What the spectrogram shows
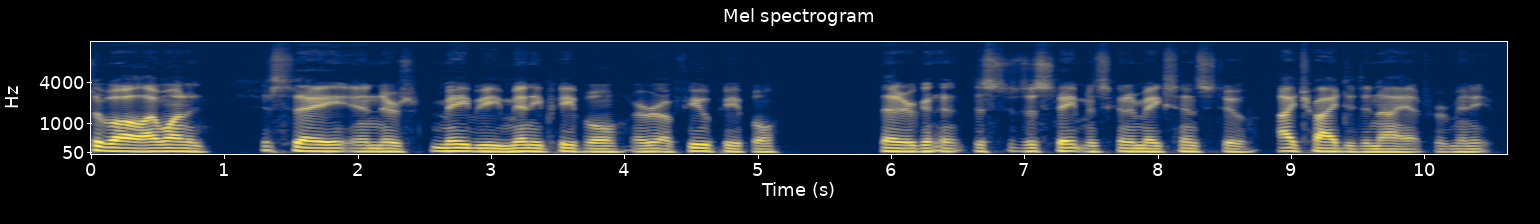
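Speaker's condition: Parkinson's disease; speech tough, learned voice correction in Big and Loud therapy

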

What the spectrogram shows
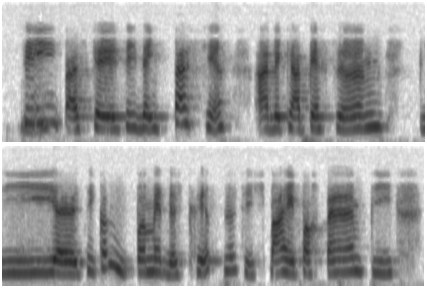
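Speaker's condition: Hearing loss, cochlear implant; cochlear implant surgery at age four

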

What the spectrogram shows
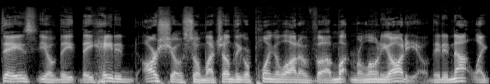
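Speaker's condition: No condition

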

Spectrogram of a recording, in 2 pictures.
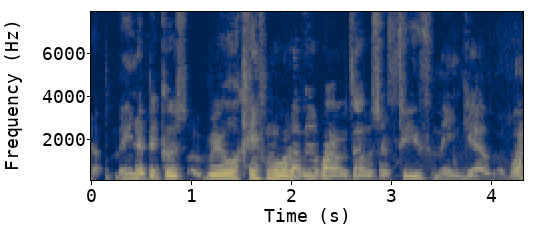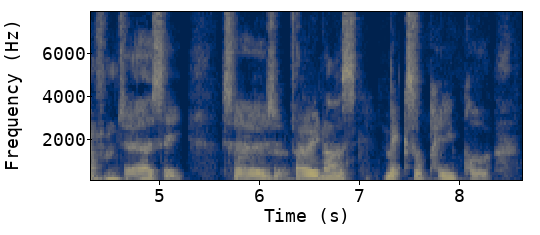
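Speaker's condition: Cerebral palsy, profound hearing loss; speaks clearly despite deafness

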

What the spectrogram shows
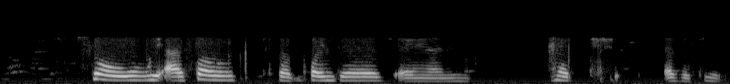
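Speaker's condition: Cerebral palsy; previously unable to swim

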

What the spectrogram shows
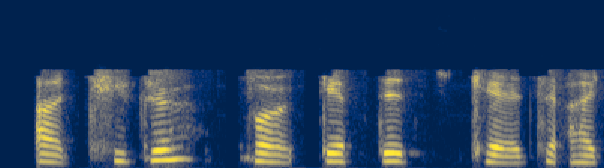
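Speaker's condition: ALS, genetic; breathing changed while singing, could not sing, lost voice for teaching

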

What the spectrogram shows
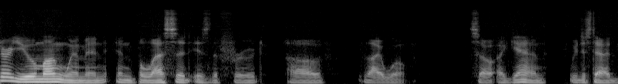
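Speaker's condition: No condition

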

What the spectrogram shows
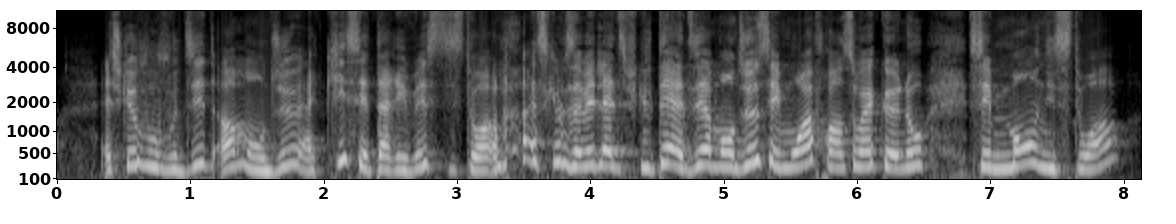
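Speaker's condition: No condition

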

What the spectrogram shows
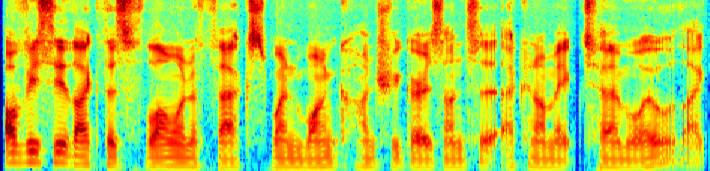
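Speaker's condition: No condition

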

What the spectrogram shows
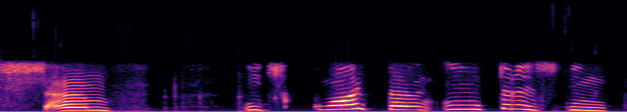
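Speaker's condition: Cerebral palsy; affects speed of communication

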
